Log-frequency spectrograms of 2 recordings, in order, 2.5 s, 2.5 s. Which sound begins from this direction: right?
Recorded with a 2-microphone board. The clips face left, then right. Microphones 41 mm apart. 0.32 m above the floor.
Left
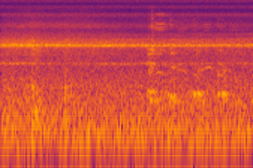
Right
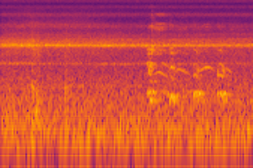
A giggle, at 1.5 s.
